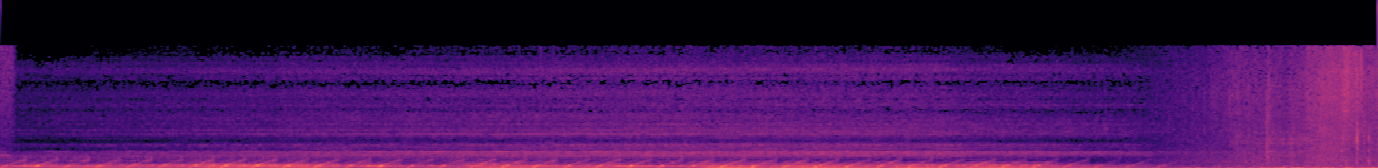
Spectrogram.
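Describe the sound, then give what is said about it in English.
Steady outdoor wind on a cold last day of February at the Church of the Ascension in Westminster, Maryland, rumbles and buffets the microphone, with a low droning hum running underneath; the gusts grow rougher and louder near the end. No one speaks. “It's the last day of February. Yes, last day of February. Cold and windy.”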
